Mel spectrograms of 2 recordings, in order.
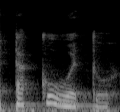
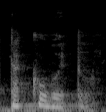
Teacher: Então, akup é um verbo tativo ser quente, e a forma quem é quente é takuetu, com um P lenizado para U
